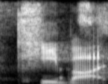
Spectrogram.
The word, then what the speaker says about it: Qebot: So it's Qebot, just to be clear.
